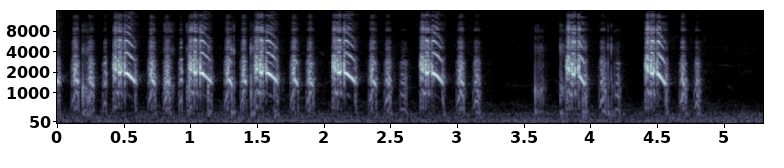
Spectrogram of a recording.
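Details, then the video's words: Francolin jumping about actively in a forest, giving loud, harsh, grating squawks in quick bursts, each strong note followed by rapid chattering clicks, about seven main squawks with a short pause midway, against a quiet background. "The partridge happily jumps and makes noise in the forest"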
